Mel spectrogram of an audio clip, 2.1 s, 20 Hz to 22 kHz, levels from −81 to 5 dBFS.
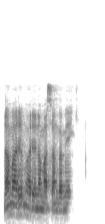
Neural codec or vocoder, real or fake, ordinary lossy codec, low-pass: none; real; Opus, 64 kbps; 5.4 kHz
